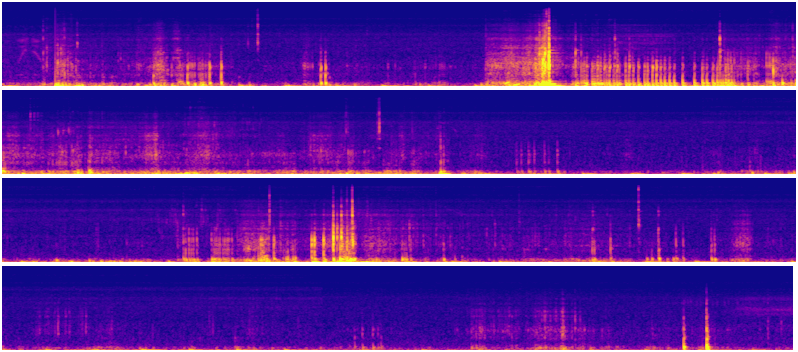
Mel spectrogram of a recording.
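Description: Wind buffeting the microphone of a camera mounted on a plastic fishing kayak, a steady low rumble, with scattered knocks and light splashes from paddling and gear against the hull. Two louder bursts come about five seconds in and again just before twenty seconds.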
